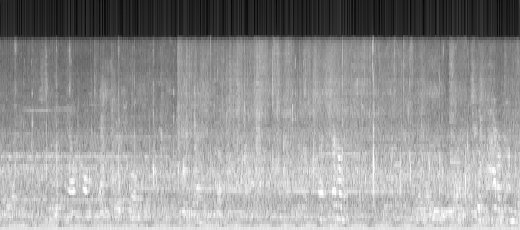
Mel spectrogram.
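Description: Restaurant background: indistinct chatter of other diners over a low hum that pulses evenly about twice a second. A single sharp click sounds about seven and a half seconds in.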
